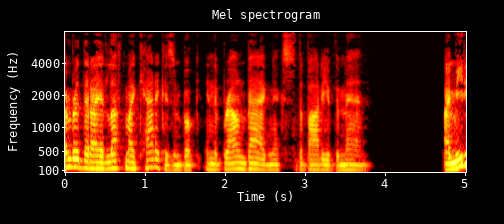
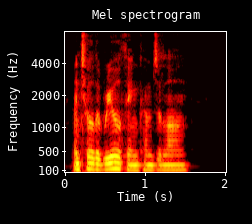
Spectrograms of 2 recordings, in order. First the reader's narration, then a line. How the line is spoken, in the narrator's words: softly singing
